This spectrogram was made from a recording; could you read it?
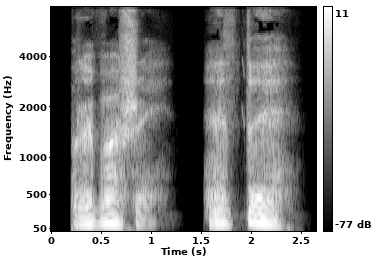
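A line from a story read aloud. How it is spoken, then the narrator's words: Hoarse rasp. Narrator (Russian): прохрипел он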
